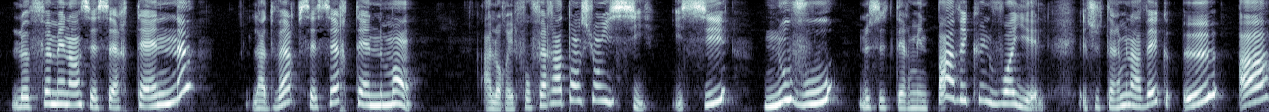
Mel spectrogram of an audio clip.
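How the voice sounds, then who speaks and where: Woman teacher, unhurried and deliberate, spells words letter by letter and repeats examples. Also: high-pitched. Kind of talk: slow grammar lesson.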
